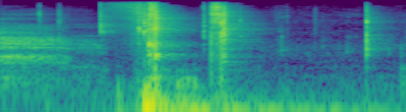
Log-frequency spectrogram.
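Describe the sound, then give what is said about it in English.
Drinks being cracked open: a few sharp, crisp clicks and snaps. The two loudest come close together, and a fainter click follows a moment later. No one talks. “So, want to crack them? Let's crack them and drink them, boys.”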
